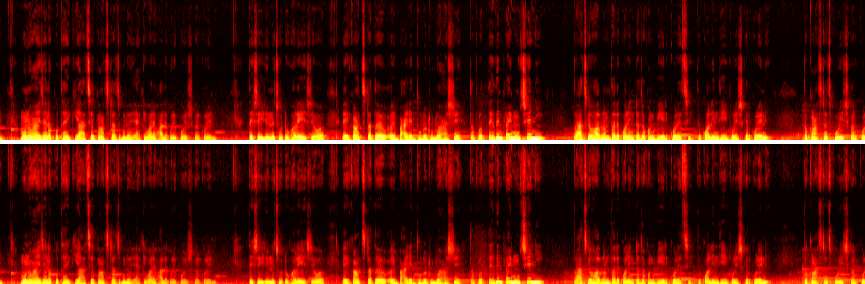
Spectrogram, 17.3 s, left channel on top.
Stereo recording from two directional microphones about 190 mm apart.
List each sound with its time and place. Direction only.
0.3 s a woman's voice: 10° left (ahead or behind)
